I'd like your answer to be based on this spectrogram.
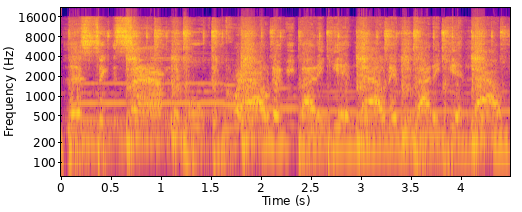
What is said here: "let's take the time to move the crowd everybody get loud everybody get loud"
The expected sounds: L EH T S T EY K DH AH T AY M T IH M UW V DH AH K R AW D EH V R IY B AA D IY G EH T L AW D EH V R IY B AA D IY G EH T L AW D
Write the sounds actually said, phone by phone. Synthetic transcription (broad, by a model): L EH T S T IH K DH AH S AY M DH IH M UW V DH AH K R AW D EH V R IY B AA D IY G EH T N AW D EH V R IY B AA D IY G EH T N AW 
